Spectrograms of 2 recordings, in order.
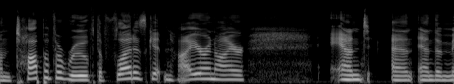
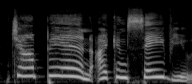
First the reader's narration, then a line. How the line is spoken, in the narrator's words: The fellow in the motorboat shouted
